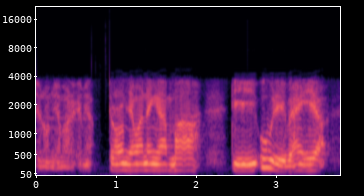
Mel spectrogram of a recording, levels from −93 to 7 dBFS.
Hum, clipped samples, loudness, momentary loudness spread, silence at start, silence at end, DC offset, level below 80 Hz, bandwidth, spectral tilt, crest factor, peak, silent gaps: none; under 0.1%; -23 LUFS; 11 LU; 0 s; 0.15 s; under 0.1%; -78 dBFS; 4.1 kHz; -8.5 dB/octave; 14 dB; -8 dBFS; none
